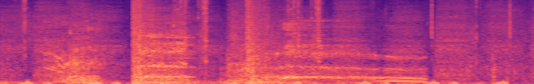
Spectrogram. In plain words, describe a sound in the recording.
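A beast snarls and growls up close.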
